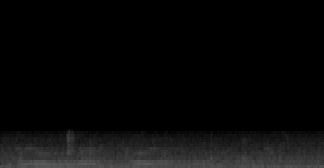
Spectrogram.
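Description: Faint distant voices over steady background noise, with a single sharp click about half a second in.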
